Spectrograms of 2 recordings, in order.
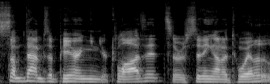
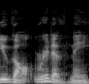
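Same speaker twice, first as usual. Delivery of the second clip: put-on goblin voice, lower pitch; 5 semitones lower than usual. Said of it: "Is that better?".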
